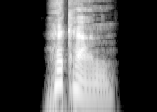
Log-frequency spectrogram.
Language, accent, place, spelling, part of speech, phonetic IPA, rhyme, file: German, Germany, Berlin, Höckern, noun, [ˈhœkɐn], -œkɐn, De-Höckern.ogg
- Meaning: dative plural of Höcker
